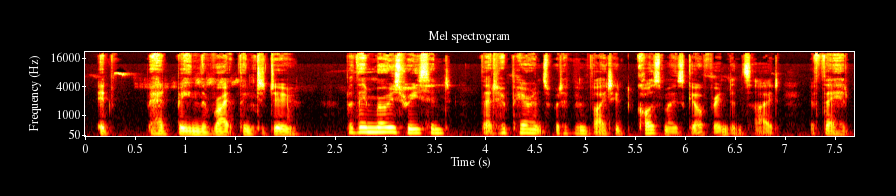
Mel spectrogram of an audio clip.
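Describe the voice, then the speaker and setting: A woman's voice: extremely low pitch, creaky, a little mellow, husky. A woman reading a children's storybook aloud as scripted narration, as its author.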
